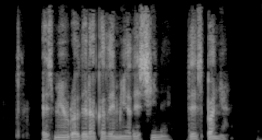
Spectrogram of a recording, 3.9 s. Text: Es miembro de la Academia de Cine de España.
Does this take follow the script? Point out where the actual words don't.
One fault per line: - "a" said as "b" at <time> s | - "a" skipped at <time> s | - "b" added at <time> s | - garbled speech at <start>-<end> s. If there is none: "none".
none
